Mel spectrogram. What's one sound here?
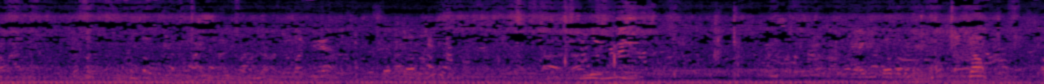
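A crowd of men and women talk over one another outdoors.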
